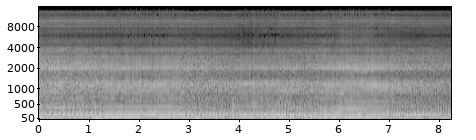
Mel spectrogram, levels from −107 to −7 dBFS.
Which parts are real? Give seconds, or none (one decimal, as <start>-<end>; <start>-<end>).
0.0-1.3; 2.8-4.0; 4.8-5.7; 7.0-8.2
